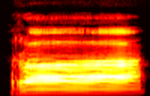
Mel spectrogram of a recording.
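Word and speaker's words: ر: দাল জাল জাল জাল র র র র এর উচ্চারণের সময় জিহ্বাতে কম্পন আসবে র জা জা সিন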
